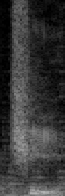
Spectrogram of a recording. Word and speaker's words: Qi: ancient Chinese who believed in ki or Chi is actually how you pronounce itqi energy is the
